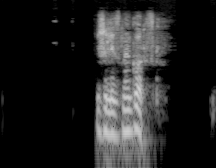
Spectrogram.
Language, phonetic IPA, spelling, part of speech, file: Russian, [ʐɨlʲɪznɐˈɡorsk], Железногорск, proper noun, Ru-Железногорск.ogg
- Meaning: Zheleznogorsk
